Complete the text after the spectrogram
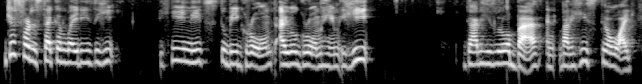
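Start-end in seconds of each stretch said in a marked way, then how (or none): none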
